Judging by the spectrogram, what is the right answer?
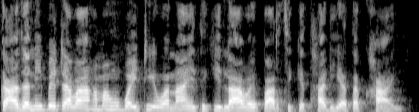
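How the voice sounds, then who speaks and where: A woman's voice: high voice, steady tone, a little fast, a crowd in the background, natural voice. A woman voicing a patient, doting old village mother-in-law in an Awadhi comedy cartoon, with homely, coaxing, plaintive speech and an Awadhi accent. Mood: wistful, homely.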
